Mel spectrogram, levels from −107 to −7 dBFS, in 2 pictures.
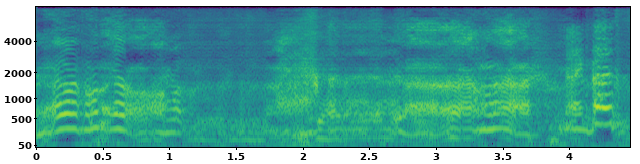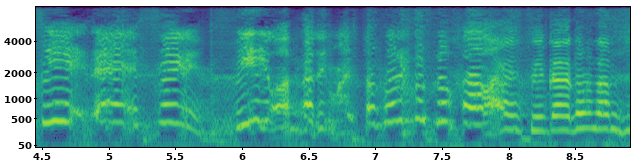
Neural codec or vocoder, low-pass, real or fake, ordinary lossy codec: codec, 16 kHz, 1 kbps, FreqCodec, larger model; none; fake; none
